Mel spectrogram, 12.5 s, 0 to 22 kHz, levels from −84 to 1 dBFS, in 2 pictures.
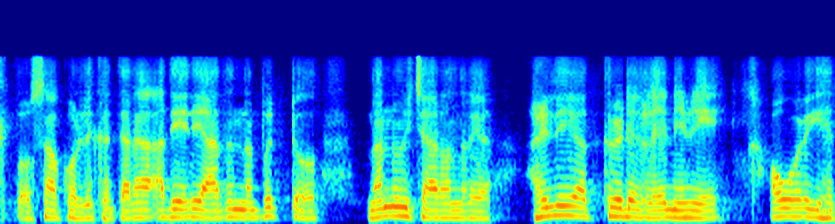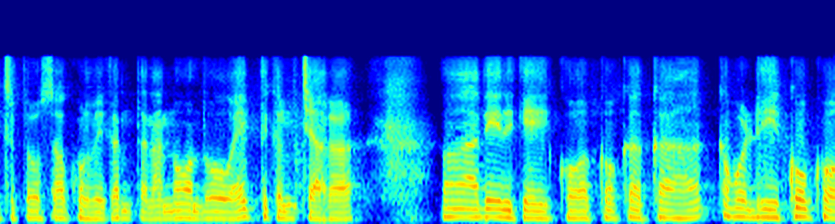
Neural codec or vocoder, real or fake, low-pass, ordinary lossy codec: codec, 16 kHz, 0.7 kbps, FocalCodec; fake; none; none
